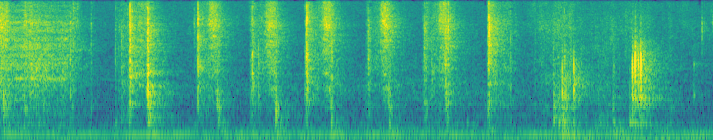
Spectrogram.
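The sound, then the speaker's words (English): Tarot cards being shuffled: many quick, crisp riffling bursts in an even rhythm, faint, over a low steady hum. “All these cards are coming out.”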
